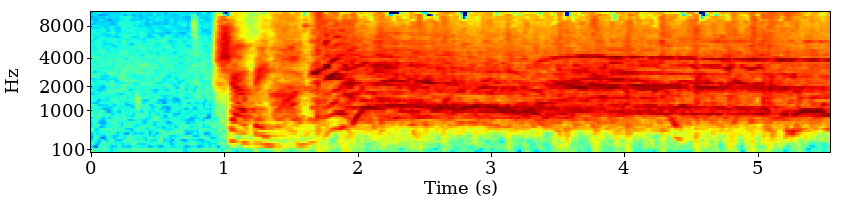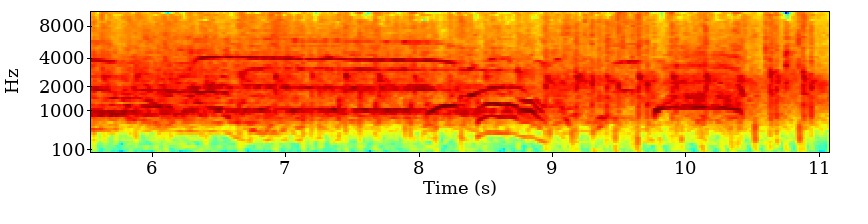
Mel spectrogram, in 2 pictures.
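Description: Young women scream and cheer excitedly.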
